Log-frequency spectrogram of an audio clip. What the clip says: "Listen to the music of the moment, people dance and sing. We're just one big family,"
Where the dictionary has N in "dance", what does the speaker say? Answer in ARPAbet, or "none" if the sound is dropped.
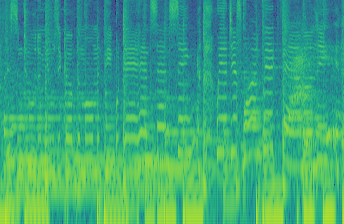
N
